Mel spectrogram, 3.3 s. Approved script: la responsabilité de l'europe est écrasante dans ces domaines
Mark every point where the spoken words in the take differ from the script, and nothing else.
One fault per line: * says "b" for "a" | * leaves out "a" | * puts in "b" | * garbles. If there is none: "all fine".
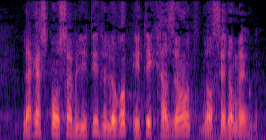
all fine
